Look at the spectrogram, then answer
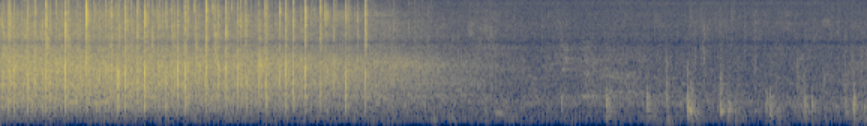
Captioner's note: applause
